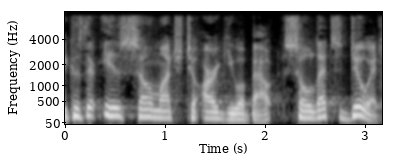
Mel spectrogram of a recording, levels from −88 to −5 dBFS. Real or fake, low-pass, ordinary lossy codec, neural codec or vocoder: real; 7.2 kHz; MP3, 48 kbps; none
